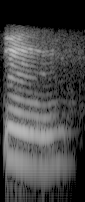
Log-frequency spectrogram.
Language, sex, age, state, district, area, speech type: Tamil, female, 18-30, Tamil Nadu, Krishnagiri, rural, conversation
